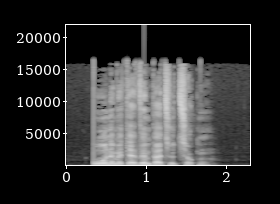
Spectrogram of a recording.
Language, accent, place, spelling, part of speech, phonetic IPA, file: German, Germany, Berlin, ohne mit der Wimper zu zucken, adverb, [ˌoːnə mɪt deːɐ̯ ˈvɪmpɐ t͡suː ˌt͡sʊkn̩], De-ohne mit der Wimper zu zucken.ogg
- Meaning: without batting an eyelash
